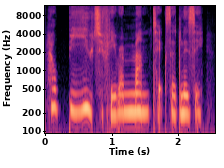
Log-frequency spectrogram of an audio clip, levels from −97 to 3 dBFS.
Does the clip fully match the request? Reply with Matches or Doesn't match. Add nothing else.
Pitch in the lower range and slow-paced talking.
Doesn't match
